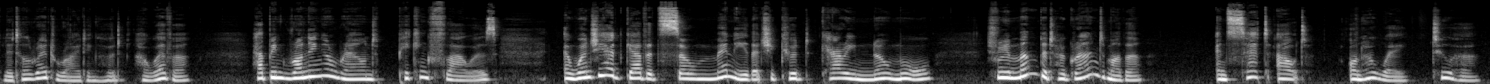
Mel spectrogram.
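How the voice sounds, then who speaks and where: A woman storyteller narrating a fairy tale for sleep in a soothing, measured way, often hushing the ends of phrases. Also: medium pitch, animated. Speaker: bedtime storyteller.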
